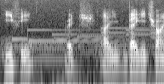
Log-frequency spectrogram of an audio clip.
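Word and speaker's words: Aoife: And you say it is in Efi. If. Okay, Yeah, and it's spelled Aofi.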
